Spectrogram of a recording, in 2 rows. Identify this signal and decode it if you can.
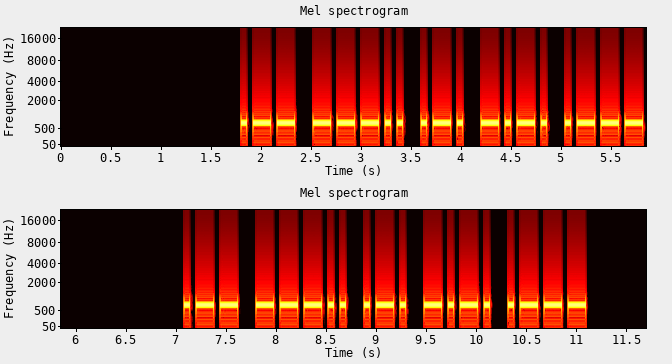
Morse code, heard as a keyed tone, about 20 wpm, 700 Hz. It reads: W8RCJ W8RCJ
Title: USA Call Signs - 5 Characters - Repeated 3x - 20wpm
